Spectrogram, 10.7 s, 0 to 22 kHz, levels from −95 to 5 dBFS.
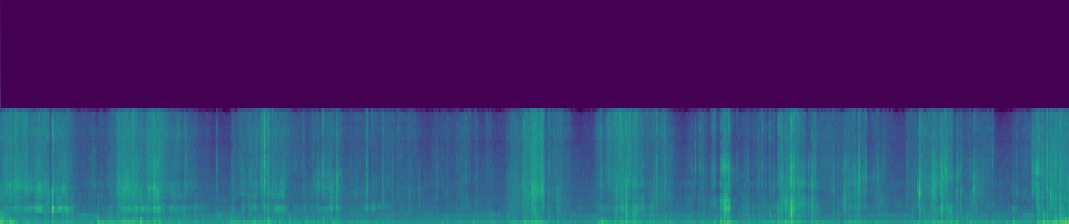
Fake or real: fake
